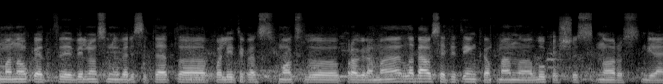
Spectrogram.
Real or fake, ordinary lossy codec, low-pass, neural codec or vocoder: real; Opus, 16 kbps; 10.8 kHz; none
